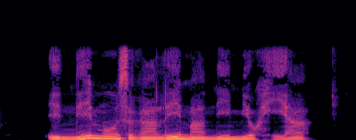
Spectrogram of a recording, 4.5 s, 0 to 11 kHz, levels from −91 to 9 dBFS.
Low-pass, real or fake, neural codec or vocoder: 7.2 kHz; real; none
